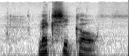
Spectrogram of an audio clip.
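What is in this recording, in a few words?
"Mexico", Dutch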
